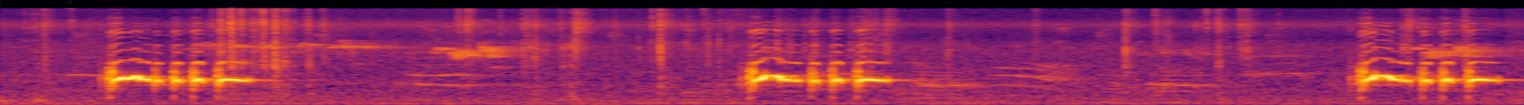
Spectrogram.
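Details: Local zebra dove, singing actively with a big voice, kept as a lure for other birds. Three cooing phrases about three seconds apart, each a rising note then stuttering pulsed coos. Faint twittering and a little wing flutter come between phrases.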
